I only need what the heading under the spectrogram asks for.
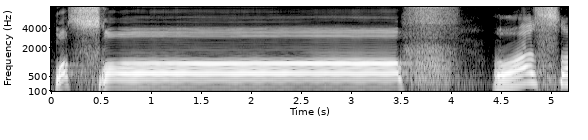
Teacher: فا کو آپ نے مشدد رکھنا ہے آپ کا ساکن رہتا ہے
